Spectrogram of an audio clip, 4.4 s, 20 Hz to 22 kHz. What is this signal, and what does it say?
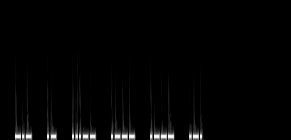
Morse code, heard as a keyed tone, about 47 wpm, spaced as for 26 wpm, 690 Hz. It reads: KA3JJR
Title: USA Call Signs - 6 Characters - 3x Character Spacing - 45wpm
